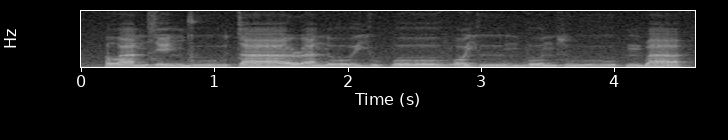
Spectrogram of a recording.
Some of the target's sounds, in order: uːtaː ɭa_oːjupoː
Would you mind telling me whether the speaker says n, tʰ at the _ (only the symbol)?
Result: n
